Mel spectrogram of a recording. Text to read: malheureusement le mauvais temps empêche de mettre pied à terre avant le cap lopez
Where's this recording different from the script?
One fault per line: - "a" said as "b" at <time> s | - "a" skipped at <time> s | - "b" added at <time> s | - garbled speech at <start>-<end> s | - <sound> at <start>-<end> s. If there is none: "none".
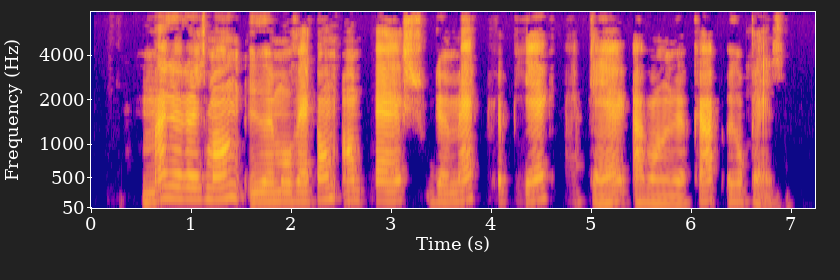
none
